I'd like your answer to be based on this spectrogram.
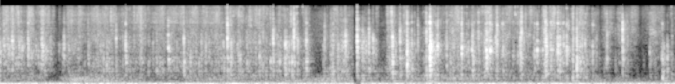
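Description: Two toothbrushes scrub the foam-covered keycaps of a black plastic gaming keyboard, making the keys click. Rapid, dense clicks and bright bristle scratching run throughout, over a steady low hum.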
